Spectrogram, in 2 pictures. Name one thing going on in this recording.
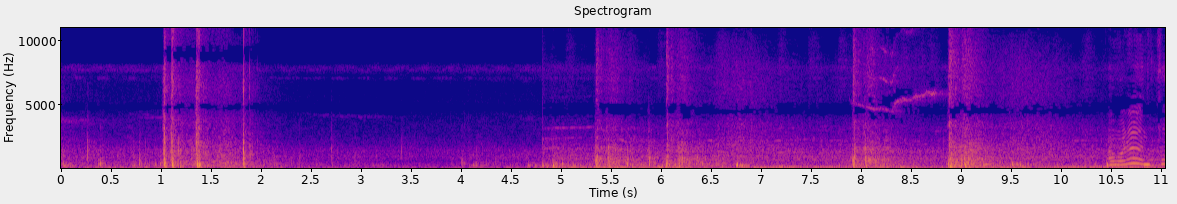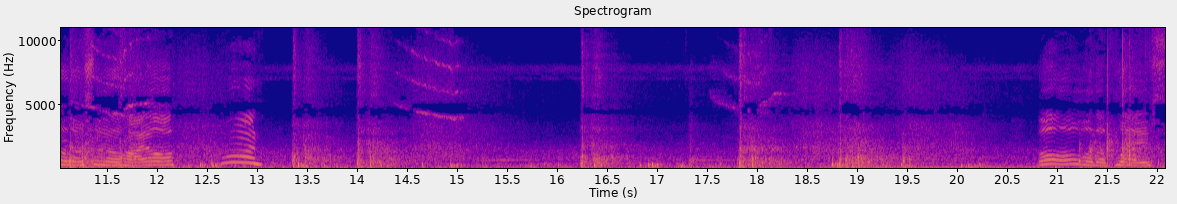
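Fireworks bang and crackle repeatedly outdoors.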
